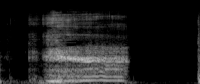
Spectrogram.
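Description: A man's drawn-out raspy growl lasting about a second, held at a steady pitch, that cuts off abruptly into silence.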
